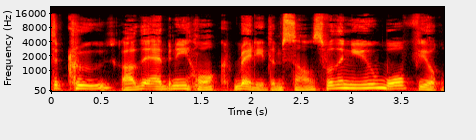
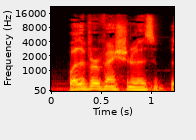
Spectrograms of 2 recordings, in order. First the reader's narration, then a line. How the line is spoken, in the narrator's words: the sentry operator replied in a neutral voice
